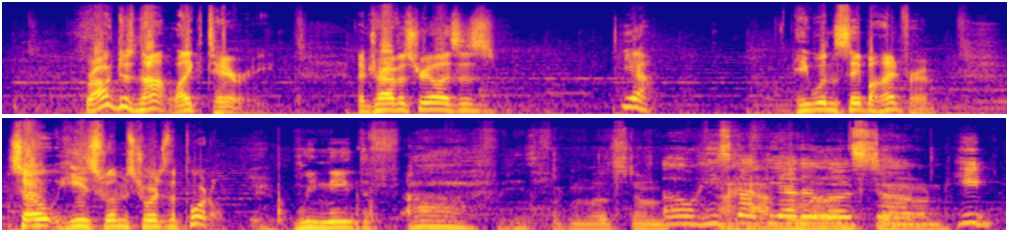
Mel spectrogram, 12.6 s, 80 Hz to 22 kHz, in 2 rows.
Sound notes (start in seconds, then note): 8.7 sigh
